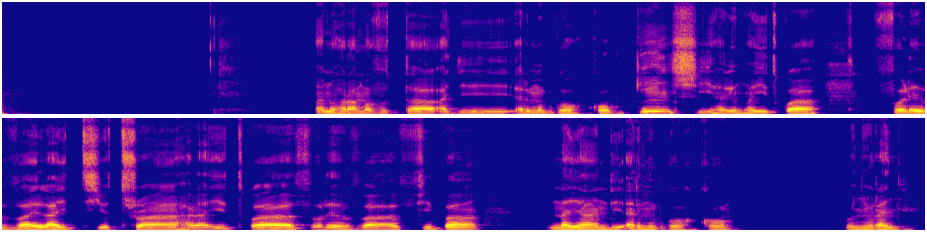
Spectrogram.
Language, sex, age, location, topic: Kinyarwanda, male, 25-35, Huye, health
